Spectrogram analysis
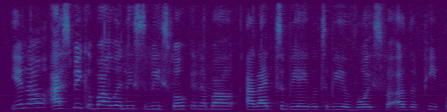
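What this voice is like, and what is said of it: Slight Jamaican accent. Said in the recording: “a little bit of an accent. ... Jamaica.”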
